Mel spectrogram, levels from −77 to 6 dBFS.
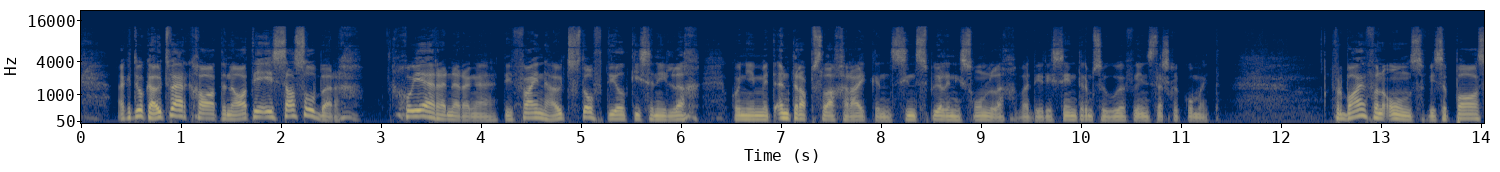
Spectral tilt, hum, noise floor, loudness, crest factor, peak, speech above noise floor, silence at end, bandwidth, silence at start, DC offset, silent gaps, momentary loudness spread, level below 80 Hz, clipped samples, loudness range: -5.5 dB/octave; none; -51 dBFS; -25 LUFS; 20 dB; -6 dBFS; 27 dB; 0 s; 13 kHz; 0 s; under 0.1%; none; 11 LU; -48 dBFS; under 0.1%; 5 LU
